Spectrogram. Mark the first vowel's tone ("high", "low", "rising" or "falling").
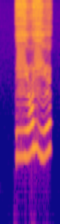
rising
